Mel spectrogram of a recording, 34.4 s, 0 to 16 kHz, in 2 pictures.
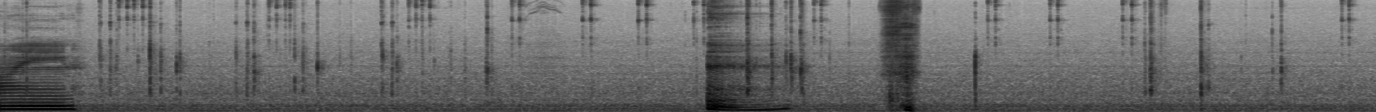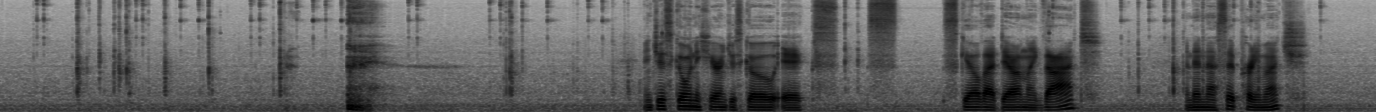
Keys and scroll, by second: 9.6 ctrl+z, 18.4 ctrl+z.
